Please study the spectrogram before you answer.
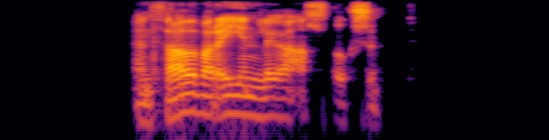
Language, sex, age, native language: Icelandic, male, 30-39, Icelandic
